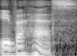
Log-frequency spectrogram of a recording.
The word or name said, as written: Hesse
